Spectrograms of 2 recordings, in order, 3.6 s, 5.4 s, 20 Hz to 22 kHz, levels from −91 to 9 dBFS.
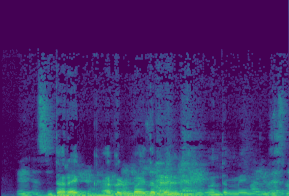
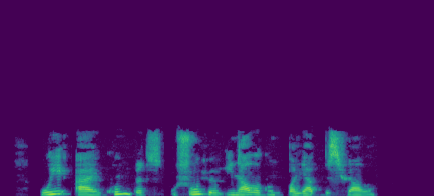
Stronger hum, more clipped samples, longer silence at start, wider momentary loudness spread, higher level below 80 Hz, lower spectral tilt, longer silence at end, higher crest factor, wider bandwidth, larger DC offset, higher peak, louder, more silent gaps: neither; neither; second, 0.25 s vs 0.55 s; about the same, 12 LU vs 10 LU; first, -48 dBFS vs -64 dBFS; first, -7.5 dB/octave vs -3 dB/octave; second, 0 s vs 0.75 s; about the same, 14 dB vs 16 dB; first, 14.5 kHz vs 7.8 kHz; neither; about the same, -2 dBFS vs -2 dBFS; about the same, -16 LUFS vs -17 LUFS; neither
